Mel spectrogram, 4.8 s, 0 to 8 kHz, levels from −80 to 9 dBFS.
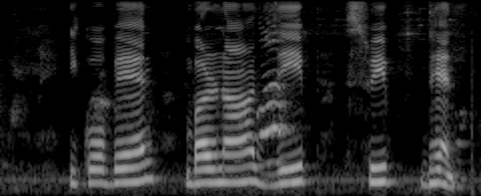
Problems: none marked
